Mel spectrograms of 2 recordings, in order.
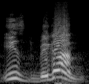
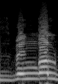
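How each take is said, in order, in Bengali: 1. দ্বিতীয় শব্দটি 'Begaan' বলা হয়, কোনো n ধ্বনি নেই। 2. দ্বিতীয় শব্দটি 'Bengal' বলা হয়, n ধ্বনি সহ। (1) "বলছেন ... ইস্ট বেগান" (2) "আমাদের প্রাণপ্রিয় ইস্টবেঙ্গল"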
